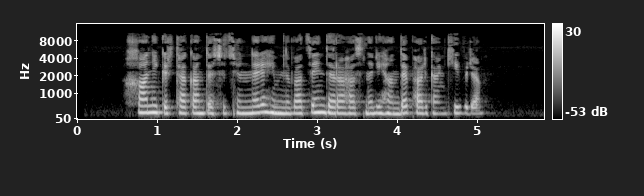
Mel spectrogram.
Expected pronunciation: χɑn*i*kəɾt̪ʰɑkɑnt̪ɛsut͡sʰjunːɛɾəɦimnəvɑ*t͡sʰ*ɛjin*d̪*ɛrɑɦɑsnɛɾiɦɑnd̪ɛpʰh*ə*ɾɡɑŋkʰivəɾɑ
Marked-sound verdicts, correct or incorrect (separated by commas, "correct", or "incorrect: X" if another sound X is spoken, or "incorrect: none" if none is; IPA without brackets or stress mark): correct, incorrect: t͡s, correct, incorrect: ɑ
